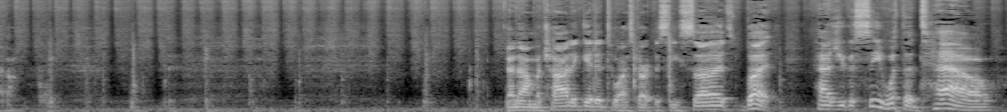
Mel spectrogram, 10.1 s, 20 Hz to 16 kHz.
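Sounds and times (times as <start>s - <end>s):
wet towel scrubbing skin: 0.0s - 10.0s.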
